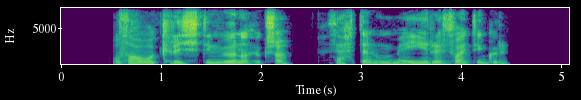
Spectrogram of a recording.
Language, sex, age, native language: Icelandic, male, 18-19, Icelandic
